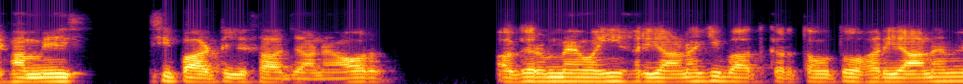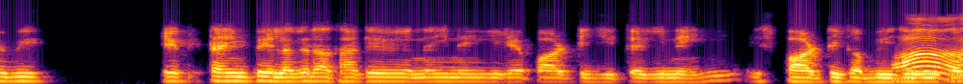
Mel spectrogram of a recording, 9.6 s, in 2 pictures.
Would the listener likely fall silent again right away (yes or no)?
no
